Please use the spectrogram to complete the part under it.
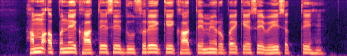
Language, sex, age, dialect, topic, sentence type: Hindi, male, 25-30, Kanauji Braj Bhasha, banking, question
